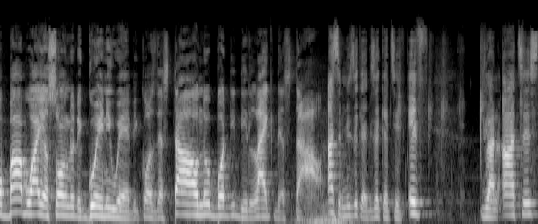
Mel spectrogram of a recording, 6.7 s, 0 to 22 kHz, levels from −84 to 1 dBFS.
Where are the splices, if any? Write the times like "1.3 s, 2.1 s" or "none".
4.0 s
